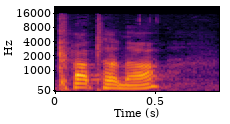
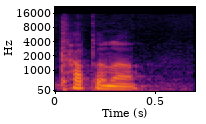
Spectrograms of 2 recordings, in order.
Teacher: Im Japanischen wird nicht der zweite Vokal wie im Deutschen extra laut betont, Katana, sondern alle gleich laut · Shown in: second take · deswegen Katana.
